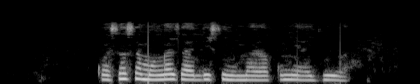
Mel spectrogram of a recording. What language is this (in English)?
Swahili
